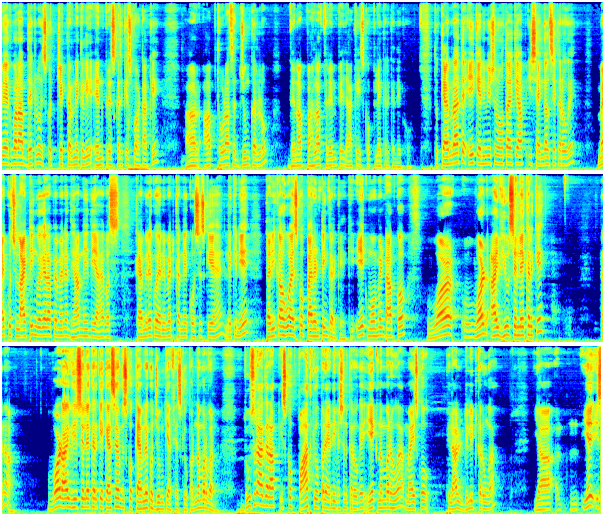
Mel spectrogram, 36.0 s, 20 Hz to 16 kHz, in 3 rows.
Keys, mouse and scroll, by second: 0.9 n, 2.8-4.4 scroll up 2, 4.4 scroll up 1, 4.6-8.3 drag, 28.2-36.0 drag.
